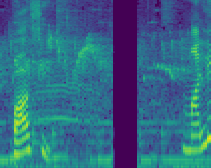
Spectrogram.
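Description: A voice speaking over quiet background music. The sound drops out completely for a moment about halfway through, then the voice resumes.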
